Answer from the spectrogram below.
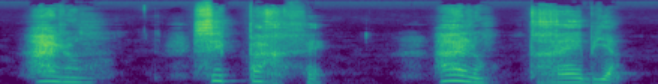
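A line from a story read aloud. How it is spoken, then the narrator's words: Murmured. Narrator (French): murmura-t-il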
